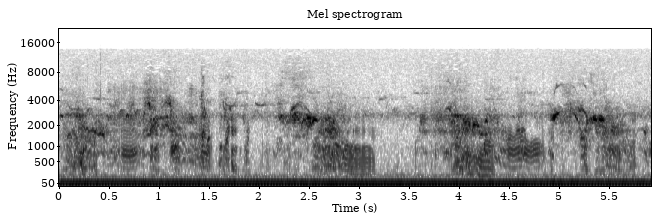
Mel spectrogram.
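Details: White storks at a nest in Tukums, Latvia, on June 12, 2022 at 04:54, as both parents arrive and spill food for their chicks; wavering, mewing harmonic calls rise and fall in overlapping bursts over a steady low hum.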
